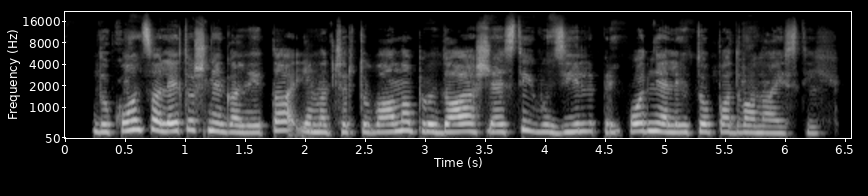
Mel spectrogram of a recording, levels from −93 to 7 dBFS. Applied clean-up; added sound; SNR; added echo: neural mask model Resemble Enhance denoiser.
